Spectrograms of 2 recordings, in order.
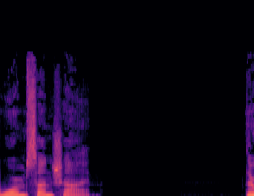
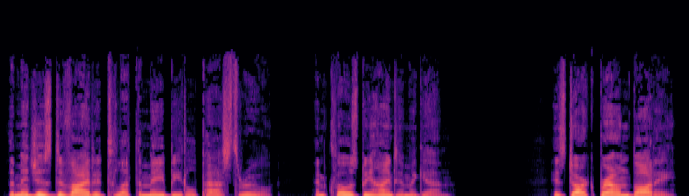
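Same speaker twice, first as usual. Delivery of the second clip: ordinary delivery, nothing marked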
